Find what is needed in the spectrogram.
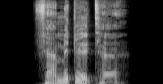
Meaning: inflection of vermitteln: 1. first/third-person singular preterite 2. first/third-person singular subjunctive II
- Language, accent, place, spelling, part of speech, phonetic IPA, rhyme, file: German, Germany, Berlin, vermittelte, adjective / verb, [fɛɐ̯ˈmɪtl̩tə], -ɪtl̩tə, De-vermittelte.ogg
